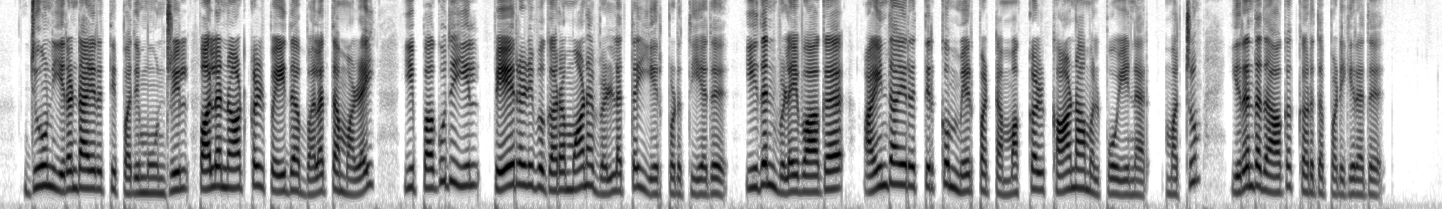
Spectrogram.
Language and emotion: Tamil, neutral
